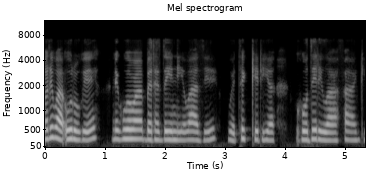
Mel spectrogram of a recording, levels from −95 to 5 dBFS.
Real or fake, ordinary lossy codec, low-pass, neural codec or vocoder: fake; none; 7.2 kHz; codec, 16 kHz, 1 kbps, X-Codec, HuBERT features, trained on LibriSpeech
